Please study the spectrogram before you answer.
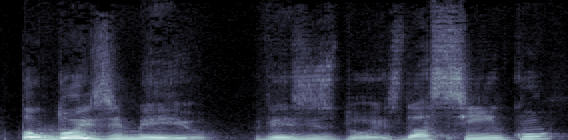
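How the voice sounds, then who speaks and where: A man's voice: mid-range voice, sing-song, unhurried, warm tone. A man with a Brazilian accent teaching a math lesson, explaining step by step and checking understanding with short tag questions. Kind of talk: explanatory exam-prep lesson.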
